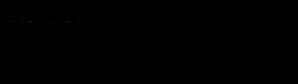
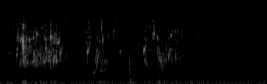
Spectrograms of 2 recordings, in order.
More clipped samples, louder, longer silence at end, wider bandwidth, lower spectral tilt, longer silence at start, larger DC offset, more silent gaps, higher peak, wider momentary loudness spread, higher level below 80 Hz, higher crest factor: neither; second, -65 LUFS vs -45 LUFS; first, 0.25 s vs 0 s; second, 11 kHz vs 16.5 kHz; first, -1 dB/octave vs 1 dB/octave; about the same, 0 s vs 0 s; neither; neither; second, -46 dBFS vs -16 dBFS; second, 7 LU vs 24 LU; second, -82 dBFS vs -72 dBFS; second, 24 dB vs 32 dB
